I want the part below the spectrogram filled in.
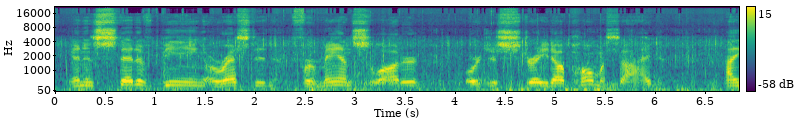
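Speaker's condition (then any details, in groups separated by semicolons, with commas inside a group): No condition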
